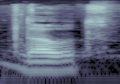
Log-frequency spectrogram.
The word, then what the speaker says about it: Daud: Just I changed the pronunciation, David to Daud.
